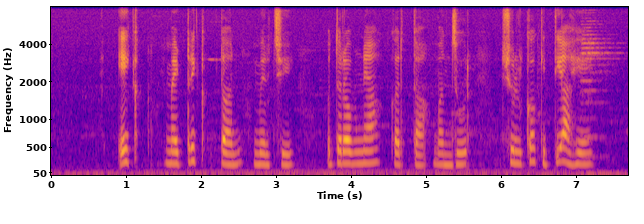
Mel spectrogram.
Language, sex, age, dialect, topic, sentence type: Marathi, female, 41-45, Standard Marathi, agriculture, question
